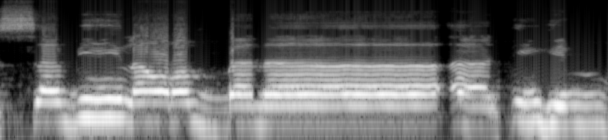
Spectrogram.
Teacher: Laknya dibaca pendek ketika wasal dengan Rabbana atihim.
